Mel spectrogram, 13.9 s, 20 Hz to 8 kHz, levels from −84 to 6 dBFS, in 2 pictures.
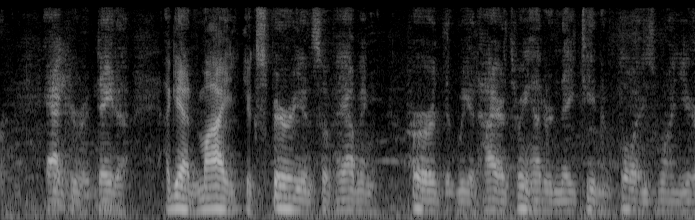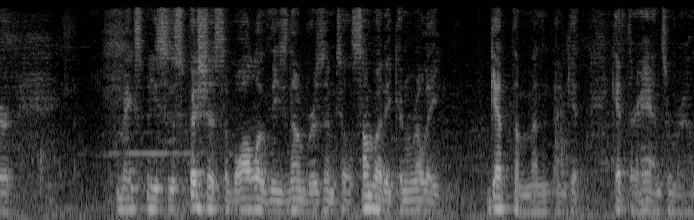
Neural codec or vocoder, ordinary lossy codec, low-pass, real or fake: none; MP3, 64 kbps; 7.2 kHz; real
